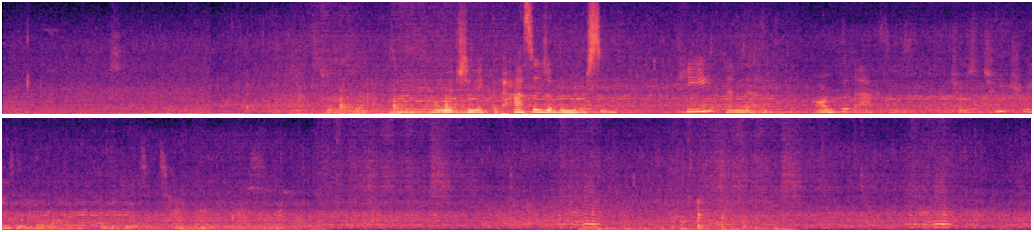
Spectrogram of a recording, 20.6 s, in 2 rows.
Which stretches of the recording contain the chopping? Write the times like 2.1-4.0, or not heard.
3.4-4.7, 16.1-18.2.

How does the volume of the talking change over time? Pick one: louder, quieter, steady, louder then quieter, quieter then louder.
quieter.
